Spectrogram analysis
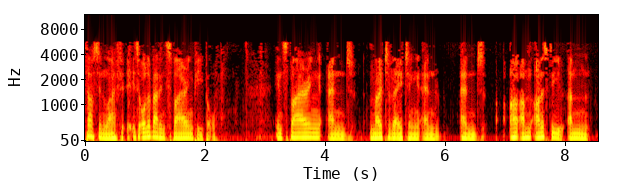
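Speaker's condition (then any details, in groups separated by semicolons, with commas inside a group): Stutter; stutter since childhood, bad in youth with strong fear of speaking, shy, later gained confidence; stuttering during interview, more on arrival, more relaxed later; worse under stress, less when relaxed, past fear made him avoid words when ordering; repeated words, prolonged sounds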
